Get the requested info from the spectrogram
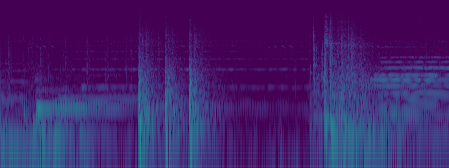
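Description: Two loud knocks on a heavy wooden door, about half a second apart, over soft background music.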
